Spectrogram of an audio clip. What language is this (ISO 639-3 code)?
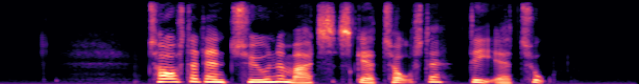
dan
